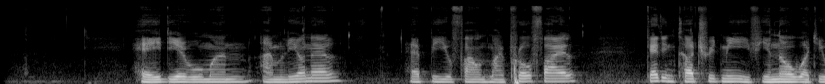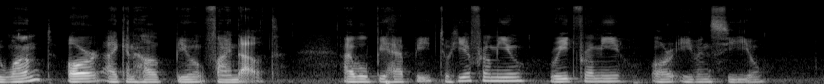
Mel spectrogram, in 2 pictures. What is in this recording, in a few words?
English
